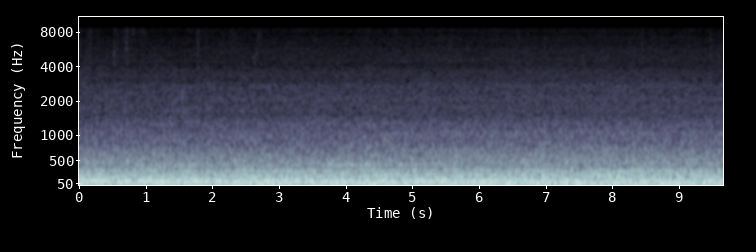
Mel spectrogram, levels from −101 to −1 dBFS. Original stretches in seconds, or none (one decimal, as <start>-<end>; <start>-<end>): 0.0-9.7

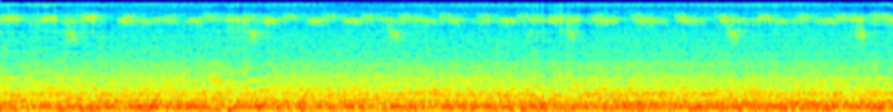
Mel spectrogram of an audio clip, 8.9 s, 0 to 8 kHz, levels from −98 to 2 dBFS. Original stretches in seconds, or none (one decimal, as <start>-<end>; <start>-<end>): 1.1-2.1; 2.7-5.3; 5.9-8.4

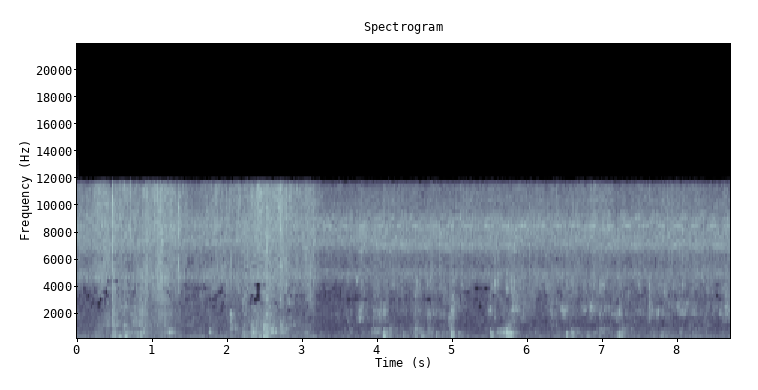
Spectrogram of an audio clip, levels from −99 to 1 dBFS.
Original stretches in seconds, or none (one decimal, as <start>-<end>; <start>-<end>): 0.0-8.7

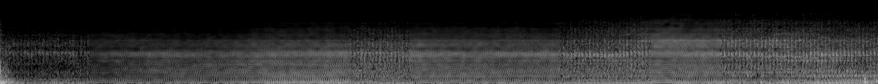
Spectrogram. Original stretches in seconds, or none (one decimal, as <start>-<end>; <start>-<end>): 0.0-0.9; 3.5-4.1; 5.6-6.5; 7.2-8.8

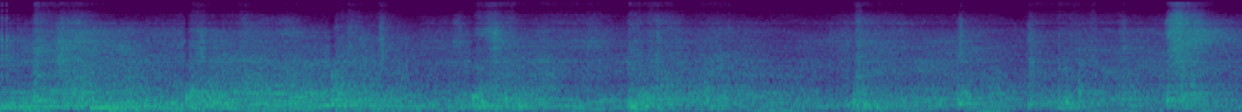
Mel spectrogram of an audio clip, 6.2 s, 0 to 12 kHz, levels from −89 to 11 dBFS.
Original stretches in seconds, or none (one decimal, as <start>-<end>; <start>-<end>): 1.5-2.1

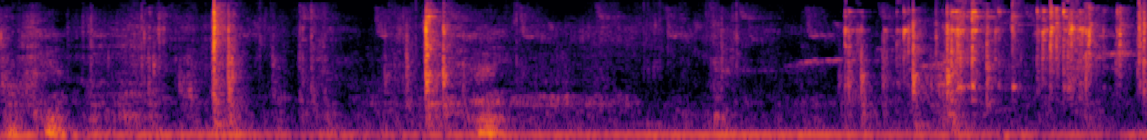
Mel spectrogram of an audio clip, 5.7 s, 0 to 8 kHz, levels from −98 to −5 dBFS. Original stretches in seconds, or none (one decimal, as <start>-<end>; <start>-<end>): 0.0-5.7

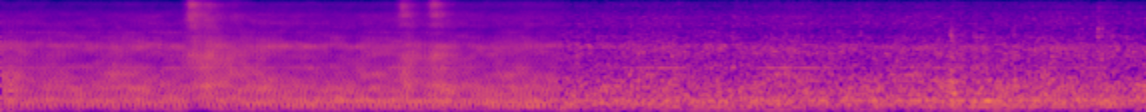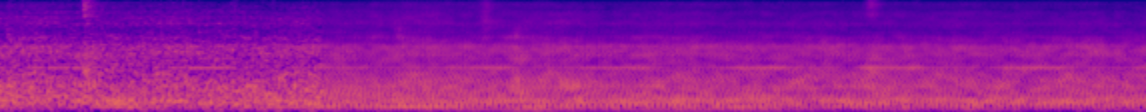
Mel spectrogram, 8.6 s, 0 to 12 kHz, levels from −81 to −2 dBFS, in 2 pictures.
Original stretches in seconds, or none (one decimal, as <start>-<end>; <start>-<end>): 2.1-5.5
